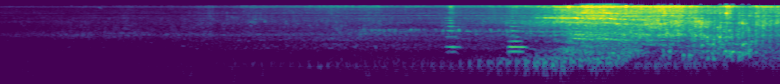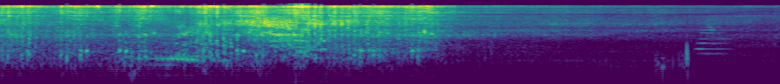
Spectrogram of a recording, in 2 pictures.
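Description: A diesel-hauled passenger train approaches over a steel truss railway bridge and passes close by. A rumble builds, two short horn toots sound about seven seconds in, then comes about ten seconds of loud, rhythmic clattering of wheels over the rail joints. The sound then fades as the train moves away.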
